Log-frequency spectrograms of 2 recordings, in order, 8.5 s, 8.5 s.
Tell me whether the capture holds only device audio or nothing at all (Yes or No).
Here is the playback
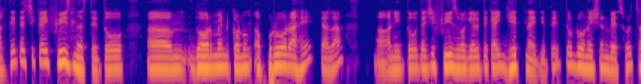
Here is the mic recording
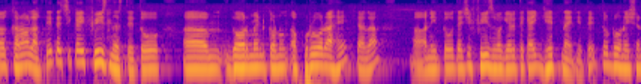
Yes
